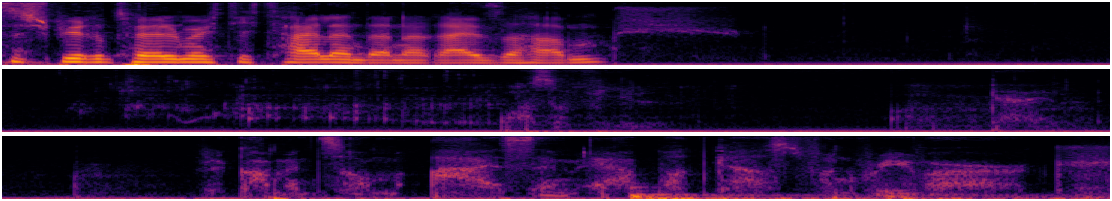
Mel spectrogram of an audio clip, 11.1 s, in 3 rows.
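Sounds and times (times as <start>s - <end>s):
speech: 0.0s - 2.4s, 5.4s - 5.6s, 8.2s - 11.0s
green tea being poured into a cup: 3.9s - 5.7s.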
